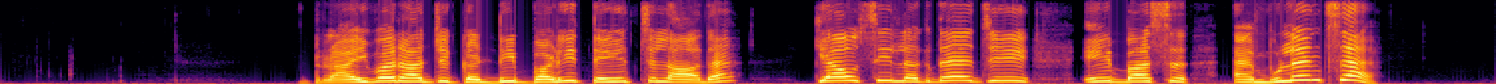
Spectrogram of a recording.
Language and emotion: Dogri, angry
